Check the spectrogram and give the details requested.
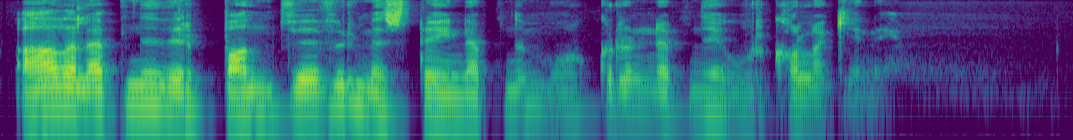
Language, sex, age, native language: Icelandic, male, 20-29, Icelandic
